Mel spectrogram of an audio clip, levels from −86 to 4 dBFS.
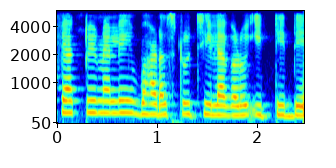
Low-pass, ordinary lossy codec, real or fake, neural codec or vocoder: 5.4 kHz; AAC, 48 kbps; real; none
